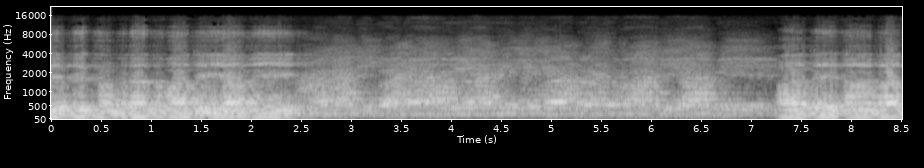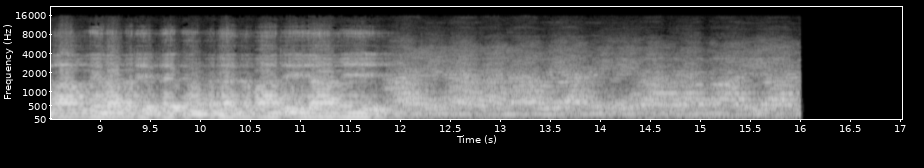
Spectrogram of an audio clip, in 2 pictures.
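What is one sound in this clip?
A man chants steadily into a microphone, heard through a loudspeaker in an echoing hall.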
